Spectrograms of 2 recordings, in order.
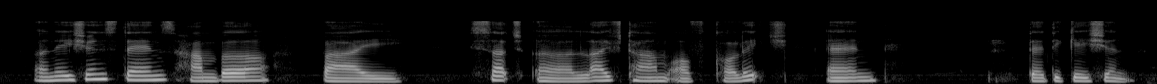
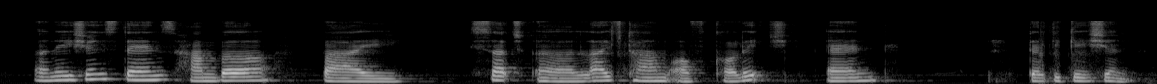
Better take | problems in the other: first | noise reduction (neural separator model SepFormer DNS4)

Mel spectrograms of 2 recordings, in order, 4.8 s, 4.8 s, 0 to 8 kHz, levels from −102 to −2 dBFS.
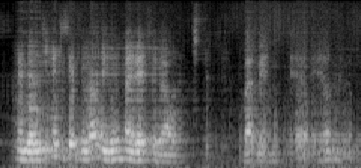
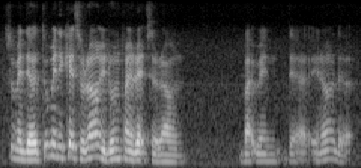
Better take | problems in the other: second | noise reduction (neural separator model SepFormer DNS4)

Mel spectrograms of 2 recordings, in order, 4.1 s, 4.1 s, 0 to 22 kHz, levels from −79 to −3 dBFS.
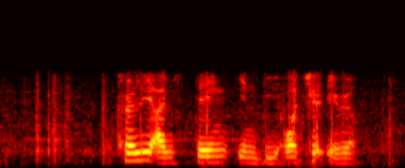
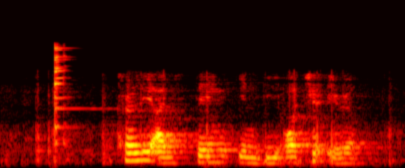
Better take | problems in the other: first | background sound (Cutlery, silverware / Dishes, pots, and pans); 8 dB below the speech // room echo; dies away in 0.9 s

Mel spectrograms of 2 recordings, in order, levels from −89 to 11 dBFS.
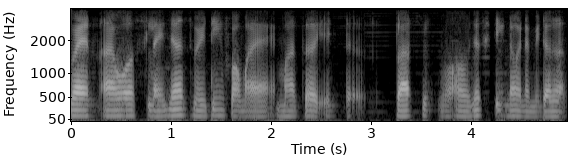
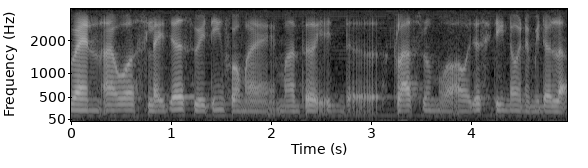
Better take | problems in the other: second | noise reduction (neural separator model SepFormer WHAMR!)

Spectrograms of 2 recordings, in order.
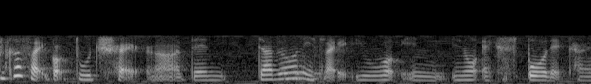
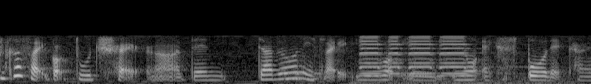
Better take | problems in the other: first | background sound (Vehicle horn, car horn, honking); 3 dB below the speech

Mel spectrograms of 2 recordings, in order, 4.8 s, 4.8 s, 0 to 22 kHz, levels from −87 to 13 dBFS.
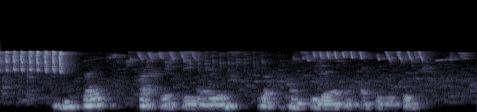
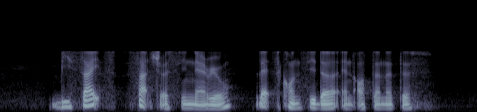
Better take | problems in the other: second | noise reduction (classical method WPE with log-MMSE)

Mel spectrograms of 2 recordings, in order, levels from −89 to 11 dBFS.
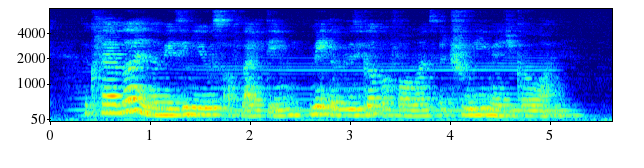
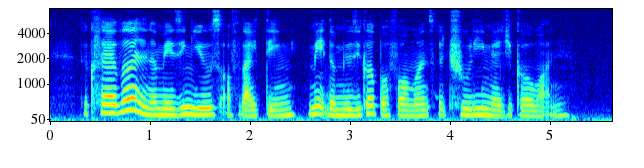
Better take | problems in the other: second | background sound (Bowed string instrument); 15 dB below the speech // room echo; dies away in 0.3 s

